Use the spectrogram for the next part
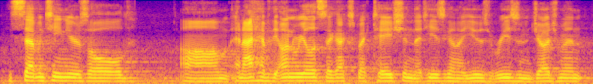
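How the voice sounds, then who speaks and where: Late-30s man, bright forceful tone, rambling self-deprecating share, echoing meeting hall. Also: mid-range voice, little pitch movement, moderate pace. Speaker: speaker sharing at a recovery meeting. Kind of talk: candid personal share. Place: meeting room with an audience. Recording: roomy hall, faint background noise.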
